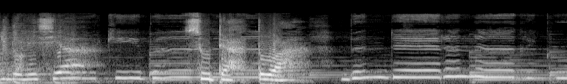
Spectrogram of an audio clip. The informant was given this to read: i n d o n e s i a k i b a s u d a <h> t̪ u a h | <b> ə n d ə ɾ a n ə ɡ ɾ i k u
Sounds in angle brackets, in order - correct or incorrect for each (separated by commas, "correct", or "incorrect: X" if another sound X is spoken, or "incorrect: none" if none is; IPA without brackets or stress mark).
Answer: correct, correct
